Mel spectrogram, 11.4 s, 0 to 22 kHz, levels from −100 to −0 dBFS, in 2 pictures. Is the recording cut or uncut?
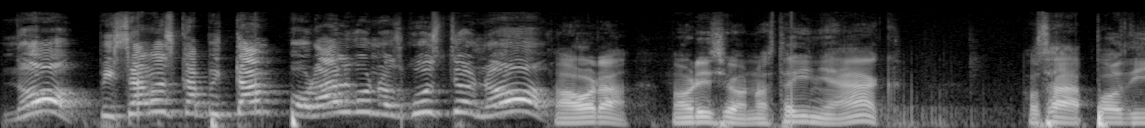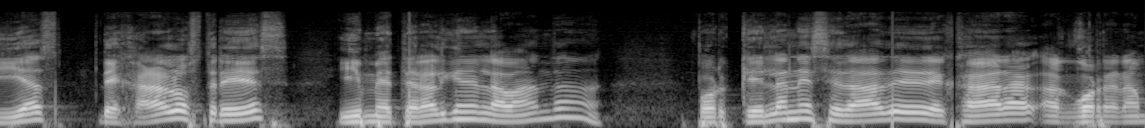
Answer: uncut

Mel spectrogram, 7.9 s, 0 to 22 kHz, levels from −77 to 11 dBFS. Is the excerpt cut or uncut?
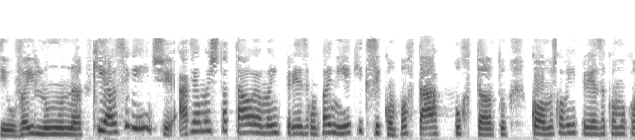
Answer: cut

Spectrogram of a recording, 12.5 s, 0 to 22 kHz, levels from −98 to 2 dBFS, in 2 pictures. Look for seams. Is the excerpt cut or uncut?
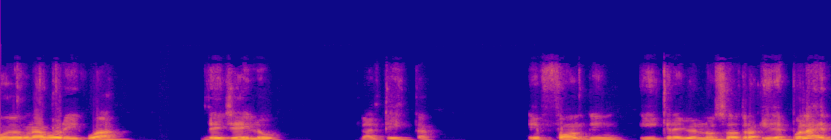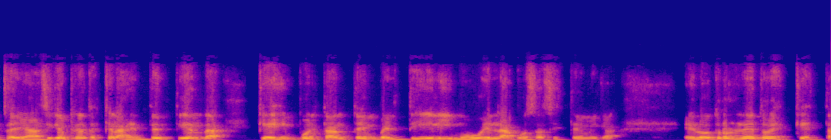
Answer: cut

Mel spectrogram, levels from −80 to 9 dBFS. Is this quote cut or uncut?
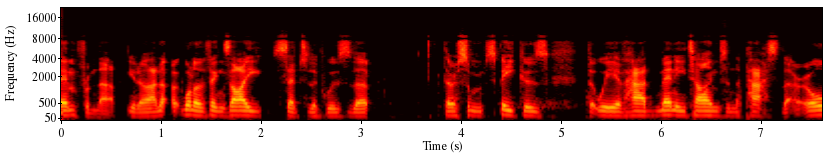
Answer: cut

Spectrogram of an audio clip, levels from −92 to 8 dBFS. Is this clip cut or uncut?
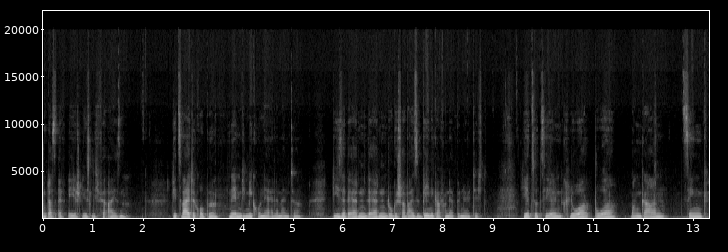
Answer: cut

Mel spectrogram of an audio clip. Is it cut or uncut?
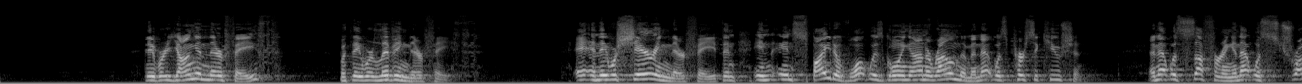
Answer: uncut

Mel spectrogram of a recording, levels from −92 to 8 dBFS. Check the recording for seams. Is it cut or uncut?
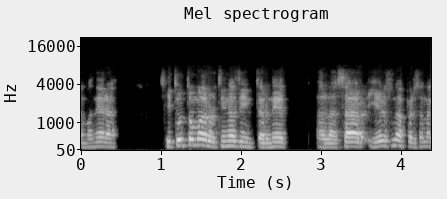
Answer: uncut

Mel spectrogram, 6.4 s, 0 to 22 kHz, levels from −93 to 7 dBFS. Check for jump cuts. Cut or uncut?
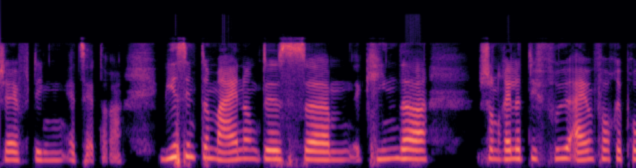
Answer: uncut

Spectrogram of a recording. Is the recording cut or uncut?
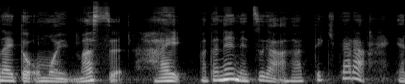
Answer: cut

